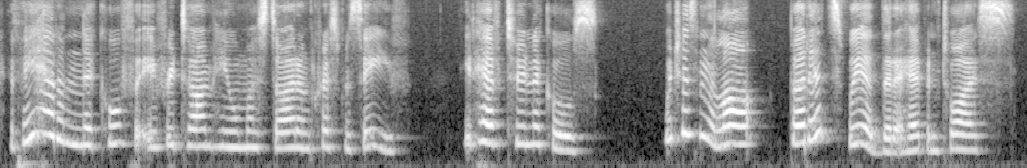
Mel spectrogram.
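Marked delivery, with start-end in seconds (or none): none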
